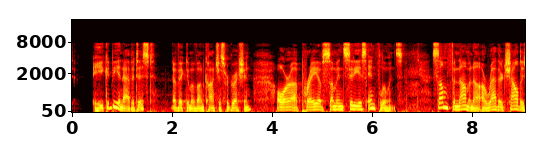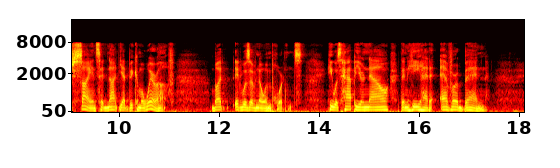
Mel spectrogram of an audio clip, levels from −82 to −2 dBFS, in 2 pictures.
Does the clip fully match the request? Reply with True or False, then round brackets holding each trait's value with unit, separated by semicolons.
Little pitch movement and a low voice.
False (4.2 semitones; 110 Hz)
